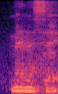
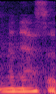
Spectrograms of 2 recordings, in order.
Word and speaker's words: Manasseh: Manasseh. I pronounce it Manasseh, but Manasseh, that's right.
